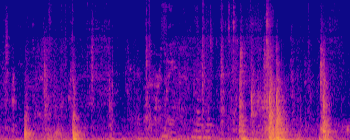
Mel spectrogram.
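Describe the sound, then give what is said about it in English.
A few soft bumps and shuffling noises, then a door swings shut with a solid, heavy thud, followed by a lighter knock. “Can we close the door?”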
